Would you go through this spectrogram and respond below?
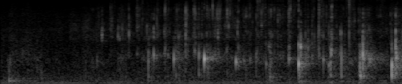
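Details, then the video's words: A dog eating egg scramble: quiet at first, then rapid crisp chewing clicks and smacks, about three a second, growing louder toward the end. "Dog Eating Egg Scramble"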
